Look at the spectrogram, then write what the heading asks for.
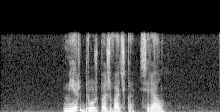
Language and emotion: Russian, neutral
